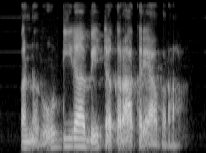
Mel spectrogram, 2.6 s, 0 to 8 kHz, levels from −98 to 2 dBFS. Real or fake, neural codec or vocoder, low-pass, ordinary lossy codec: fake; vocoder, 22.05 kHz, 80 mel bands, HiFi-GAN; 7.2 kHz; Opus, 64 kbps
